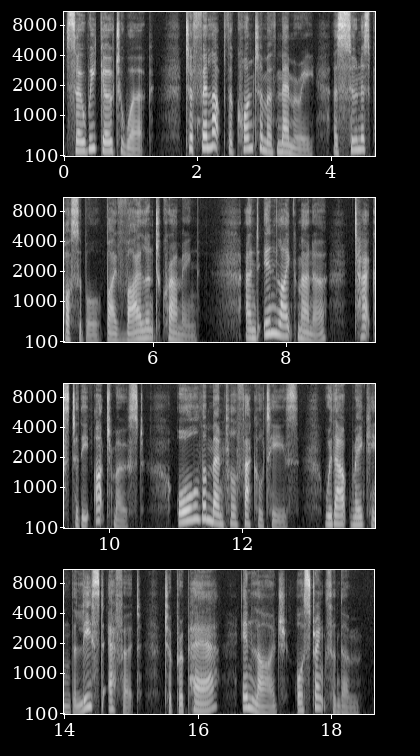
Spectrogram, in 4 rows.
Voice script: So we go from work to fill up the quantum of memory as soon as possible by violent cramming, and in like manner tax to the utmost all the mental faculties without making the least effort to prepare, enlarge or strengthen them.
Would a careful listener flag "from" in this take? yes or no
yes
